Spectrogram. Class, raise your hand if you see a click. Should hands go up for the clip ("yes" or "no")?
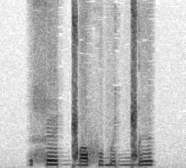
yes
